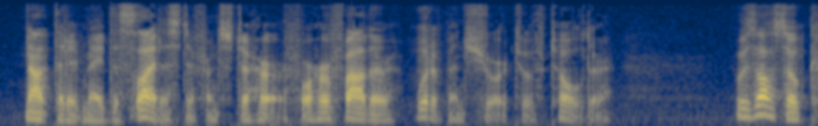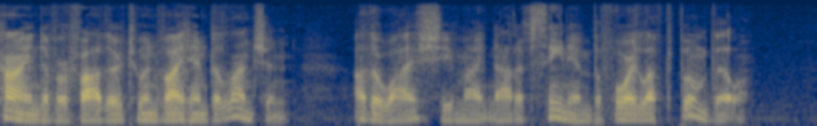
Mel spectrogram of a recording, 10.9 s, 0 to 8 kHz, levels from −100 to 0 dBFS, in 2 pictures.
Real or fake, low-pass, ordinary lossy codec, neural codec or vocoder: real; 7.2 kHz; AAC, 32 kbps; none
